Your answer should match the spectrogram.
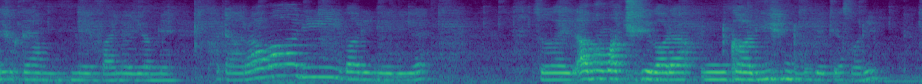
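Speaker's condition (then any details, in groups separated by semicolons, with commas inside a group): No condition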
